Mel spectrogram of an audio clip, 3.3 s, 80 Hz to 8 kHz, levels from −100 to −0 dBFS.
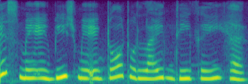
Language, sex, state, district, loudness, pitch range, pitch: Hindi, female, Maharashtra, Washim, -13 LUFS, 275-310 Hz, 290 Hz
